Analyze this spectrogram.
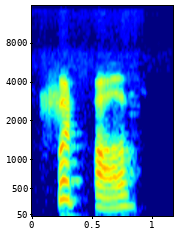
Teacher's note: we stress the first syllable of football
